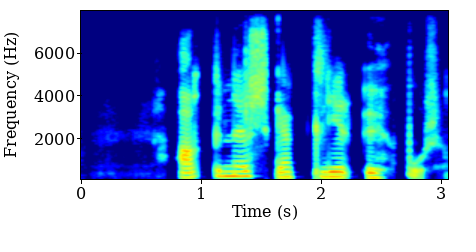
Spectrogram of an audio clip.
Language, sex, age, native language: Icelandic, male, 8, Icelandic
